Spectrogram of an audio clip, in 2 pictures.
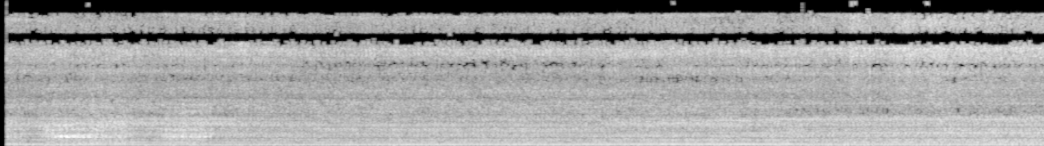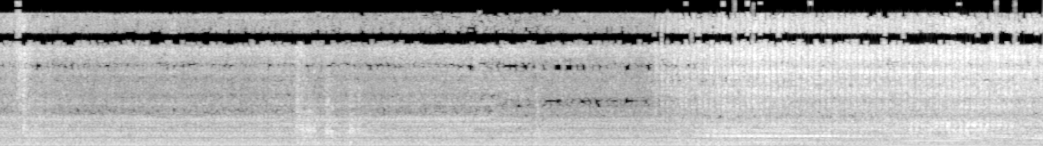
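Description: Engine of the heavy equipment working a Stumpster tree-removal attachment, running steadily, picking up a little and getting louder near the end.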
